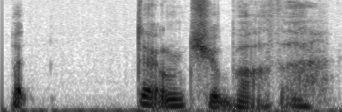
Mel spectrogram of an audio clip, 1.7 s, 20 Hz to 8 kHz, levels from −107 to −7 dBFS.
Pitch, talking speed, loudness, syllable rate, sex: 125 Hz, 140 wpm, -20 LUFS, 4.5 syllables/s, male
